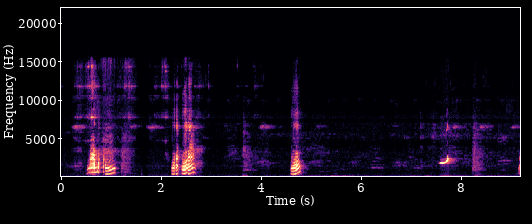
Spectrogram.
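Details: Talking parrot: three separate word-like phrases with strong harmonic, voice-like tones, spaced about two seconds apart, then a brief high squeak and faint soft sounds in an indoor setting.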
